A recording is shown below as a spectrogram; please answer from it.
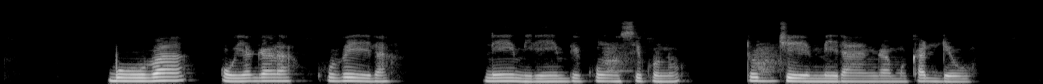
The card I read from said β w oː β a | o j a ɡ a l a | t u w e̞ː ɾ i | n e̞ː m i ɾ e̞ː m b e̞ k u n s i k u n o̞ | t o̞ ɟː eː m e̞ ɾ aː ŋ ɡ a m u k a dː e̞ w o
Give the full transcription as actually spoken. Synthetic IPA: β w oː β a | o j a ɡ a l a | k u β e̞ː ɾ a | n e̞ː m i ɾ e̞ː m b e̞ k u n s i k u n o̞ | t o̞ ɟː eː m e̞ ɾ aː ŋ ɡ a m u k a dː e̞ w o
